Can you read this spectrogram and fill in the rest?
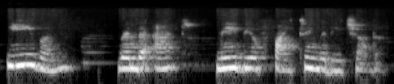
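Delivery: ordinary talk, nothing marked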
